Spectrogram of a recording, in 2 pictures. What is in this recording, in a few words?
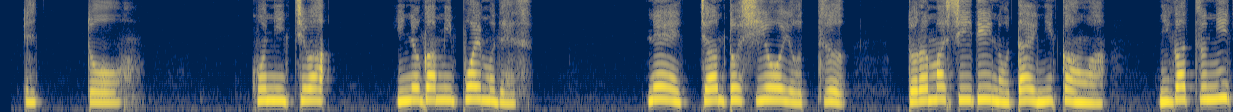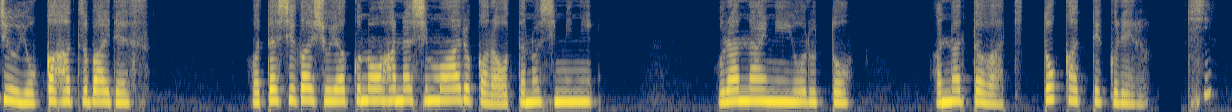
drama poem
